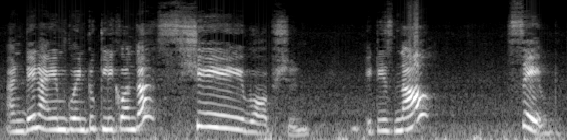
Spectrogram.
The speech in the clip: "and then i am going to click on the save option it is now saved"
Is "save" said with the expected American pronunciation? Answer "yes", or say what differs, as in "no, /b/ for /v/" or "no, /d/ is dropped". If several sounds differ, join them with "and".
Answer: no, /ʃ/ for /s/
